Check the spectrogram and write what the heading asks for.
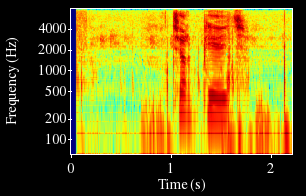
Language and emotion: Russian, neutral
